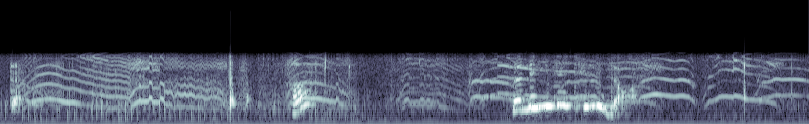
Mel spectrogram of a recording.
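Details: Siamese kitten Titan sucking on its mother's paw instead of nursing while the other kittens nurse: a series of thin, high, arching mews, several rising then falling, with a person speaking Swedish in between.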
